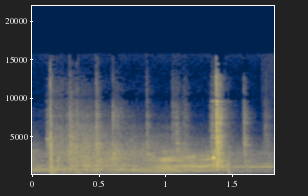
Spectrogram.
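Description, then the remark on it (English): Gunfire from an army heading toward the listener: two sharp, booming shots about a second apart, ringing over a dense, steady background din of battle noise. “Don't be alarmed by the gunfire. That's the army headed in your way.”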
